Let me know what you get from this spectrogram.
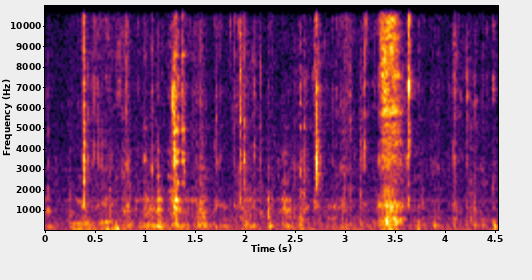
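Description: Crunchy chewing of green mango and chicken-feet salad, a rapid run of crisp crackles, with one louder crunch a little past three seconds in.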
